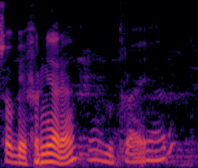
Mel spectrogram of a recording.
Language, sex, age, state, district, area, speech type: Bodo, male, 18-30, Assam, Baksa, urban, spontaneous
